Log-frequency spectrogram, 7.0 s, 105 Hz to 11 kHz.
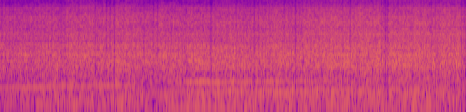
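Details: Mini R56 after replacing the split front flex pipe with a repair section, clamps and sealant: steady, even exhaust drone with level low tones and no puffing, ticking or blowing leak; the exhaust sounds sealed and healthy.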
